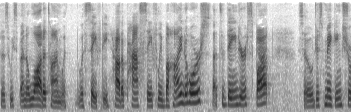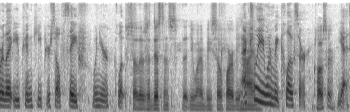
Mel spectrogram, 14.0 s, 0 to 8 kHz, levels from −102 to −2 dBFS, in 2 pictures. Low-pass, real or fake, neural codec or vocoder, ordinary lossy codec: 7.2 kHz; real; none; MP3, 64 kbps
